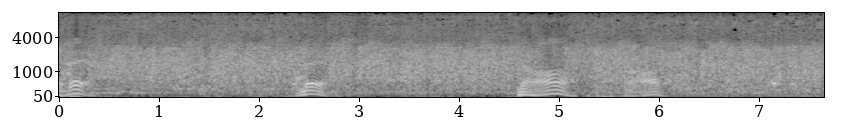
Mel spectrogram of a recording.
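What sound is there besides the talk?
audience applause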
